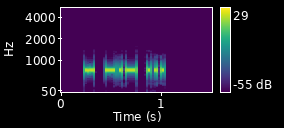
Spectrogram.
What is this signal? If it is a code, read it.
Morse code, heard as a keyed tone, about 36 wpm, 700 Hz. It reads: TKS
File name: UK MASTER QSOs TRAINING/35WPM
